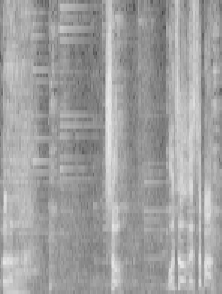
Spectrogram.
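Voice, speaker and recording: Cheeky boisterous hunter, very creaky voice, bright edge, folksy teasing. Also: male voice, high-pitched, wildly swooping pitch, takes it slowly, soft background music, full character voice. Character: jovial, cheeky, chatty hunter and ale drinker. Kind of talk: fantasy audio drama acting.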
